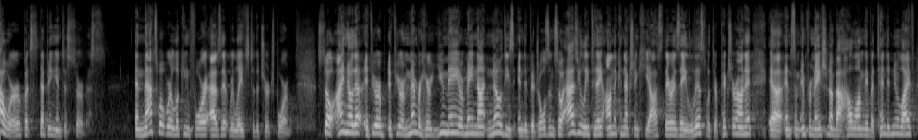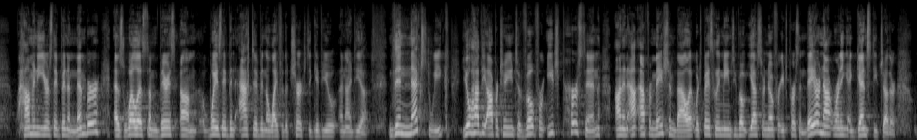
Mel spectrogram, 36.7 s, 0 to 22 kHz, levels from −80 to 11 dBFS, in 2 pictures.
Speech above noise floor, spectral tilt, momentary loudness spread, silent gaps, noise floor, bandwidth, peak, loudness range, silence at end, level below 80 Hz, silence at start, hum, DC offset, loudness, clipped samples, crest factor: 38 dB; -3.5 dB/octave; 12 LU; none; -58 dBFS; over 20 kHz; -2 dBFS; 4 LU; 0 s; -72 dBFS; 0 s; none; under 0.1%; -20 LUFS; under 0.1%; 18 dB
